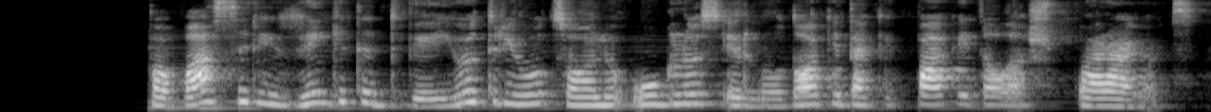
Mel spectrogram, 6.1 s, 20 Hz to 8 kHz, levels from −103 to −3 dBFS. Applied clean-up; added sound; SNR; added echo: neural mask model DeepFilterNet 3.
